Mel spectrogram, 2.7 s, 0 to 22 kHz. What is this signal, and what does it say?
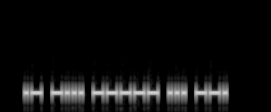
Morse code, heard as a keyed tone, about 36 wpm, 700 Hz. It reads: AB0SG
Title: USA Call Signs - 5 Characters - 35wpm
